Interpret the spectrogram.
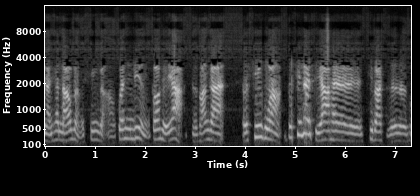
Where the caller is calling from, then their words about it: Shenyang, Liaoning, China; 今年75岁。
